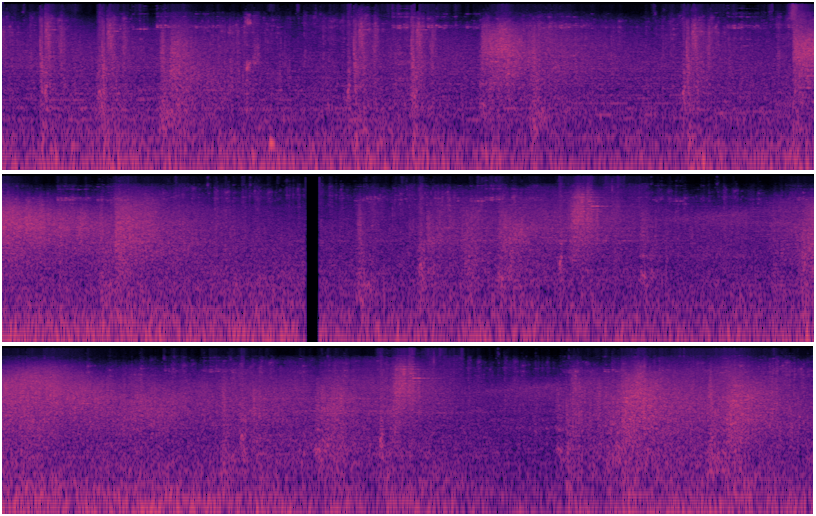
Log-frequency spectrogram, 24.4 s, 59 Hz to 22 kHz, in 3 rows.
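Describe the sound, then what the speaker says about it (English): Repeated Fire Orb spell explosions in Dark Souls 2: Scholar of the First Sin, a dense run of booming bursts and crackles that keeps going with only one brief drop in the middle. "Go for something that does AoE damage, like Fire Orb. I am also using Fire Orb."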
